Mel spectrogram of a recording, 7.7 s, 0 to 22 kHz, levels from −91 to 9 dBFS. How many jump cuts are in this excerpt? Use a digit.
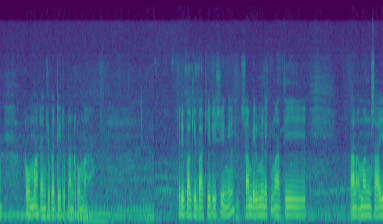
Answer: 1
